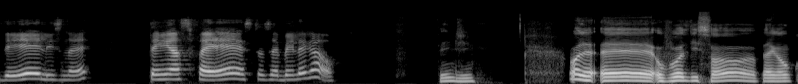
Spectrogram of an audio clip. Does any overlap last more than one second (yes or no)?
no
